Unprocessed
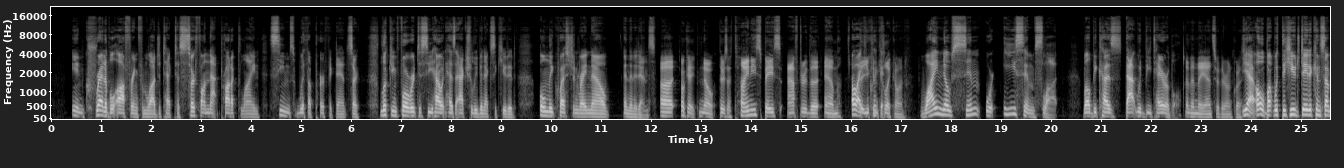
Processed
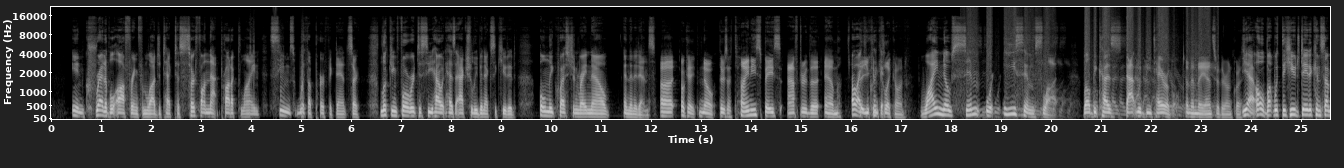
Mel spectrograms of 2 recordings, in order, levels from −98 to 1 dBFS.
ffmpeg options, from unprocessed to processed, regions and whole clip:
ffmpeg -i in.wav -filter_complex "[0:a]asettb=1/sr,asplit=3[link_01][link_02][link_03];[link_01]atrim=end=3.974[link_04];[link_02]atrim=start=3.97:end=5.13,asetpts=PTS-STARTPTS,afade=type=in:duration=0.004:curve=qsin,afade=type=out:start_time=1.156:duration=0.004:curve=qsin,highpass=frequency=180:width=0.5412,highpass=frequency=180:width=1.3066,aeval=exprs='0.0531*(abs(mod(val(0)/0.0531+3,4)-2)-1)':channel_layout=same,bandreject=frequency=5700:width=12[link_05];[link_03]atrim=start=5.126[link_06];[link_04][link_05]acrossfade=duration=0.004:curve1=hsin:curve2=qsin[link_07];[link_07][link_06]acrossfade=duration=0.004:curve1=qsin:curve2=hsin,asettb=1/sr,asplit=3[link_08][link_09][link_10];[link_08]atrim=end=18.194[link_11];[link_09]atrim=start=18.19:end=23.37,asetpts=PTS-STARTPTS,afade=type=in:duration=0.004:curve=qsin,afade=type=out:start_time=5.176:duration=0.004:curve=qsin,acrusher=bits=4:mode=log:mix=0:aa=0.000001,asplit=4[link_12][link_13][link_14][link_15];[link_13]adelay=159,afreqshift=-37,volume=-23.5dB[link_16];[link_14]adelay=318,afreqshift=-74,volume=-29dB[link_17];[link_15]adelay=477,afreqshift=-111,volume=-34.5dB[link_18];[link_12][link_16][link_17][link_18]amix=inputs=4:normalize=0,atrim=end_sample=228438[link_19];[link_10]atrim=start=23.366[link_20];[link_11][link_19]acrossfade=duration=0.004:curve1=hsin:curve2=qsin[link_21];[link_21][link_20]acrossfade=duration=0.004:curve1=qsin:curve2=hsin,equalizer=frequency=250:width=0.56:gain=11,acrossover=split=98|4200[link_22][link_23][link_24];[link_22]acompressor=threshold=-53dB:ratio=4[link_25];[link_23]acompressor=threshold=-16dB:ratio=4[link_26];[link_24]acompressor=threshold=-40dB:ratio=4[link_27];[link_25][link_26][link_27]amix=inputs=3:normalize=0,volume=-4.5dB" out.wav

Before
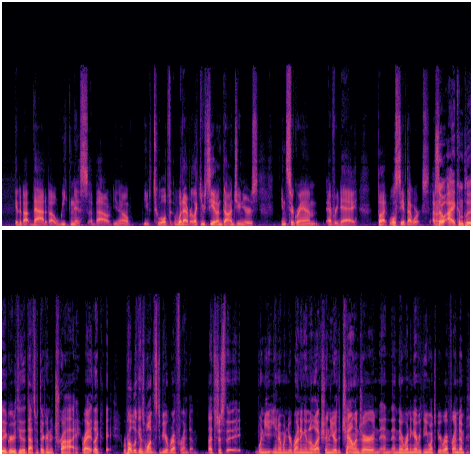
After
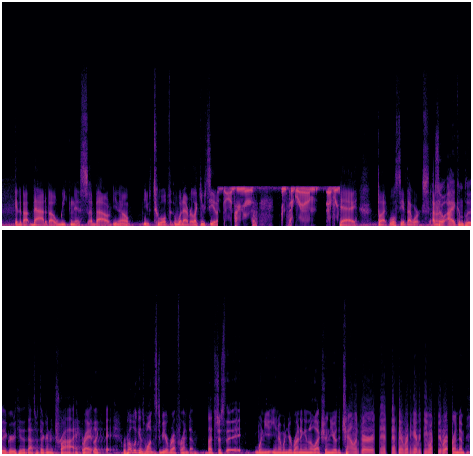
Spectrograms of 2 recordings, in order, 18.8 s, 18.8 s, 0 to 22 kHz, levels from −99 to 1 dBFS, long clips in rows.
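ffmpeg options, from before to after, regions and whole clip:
ffmpeg -i in.wav -filter_complex "[0:a]asettb=1/sr,asplit=3[link_01][link_02][link_03];[link_01]atrim=end=4.314[link_04];[link_02]atrim=start=4.31:end=6.76,asetpts=PTS-STARTPTS,afade=type=in:duration=0.004:curve=qsin,afade=type=out:start_time=2.446:duration=0.004:curve=qsin,acompressor=threshold=-34dB:ratio=6:attack=3.2:release=140:knee=1:detection=peak,lowpass=frequency=3300:width_type=q:width=0.5098,lowpass=frequency=3300:width_type=q:width=0.6013,lowpass=frequency=3300:width_type=q:width=0.9,lowpass=frequency=3300:width_type=q:width=2.563,afreqshift=-3900[link_05];[link_03]atrim=start=6.756[link_06];[link_04][link_05]acrossfade=duration=0.004:curve1=hsin:curve2=qsin[link_07];[link_07][link_06]acrossfade=duration=0.004:curve1=qsin:curve2=hsin,asettb=1/sr,asplit=3[link_08][link_09][link_10];[link_08]atrim=end=9.694[link_11];[link_09]atrim=start=9.69:end=12.32,asetpts=PTS-STARTPTS,afade=type=in:duration=0.004:curve=qsin,afade=type=out:start_time=2.626:duration=0.004:curve=qsin,highshelf=frequency=5300:gain=-7.5,asplit=2[link_12][link_13];[link_13]adelay=61,lowpass=frequency=4800:poles=1,volume=-20.5dB,asplit=2[link_14][link_15];[link_15]adelay=61,lowpass=frequency=4800:poles=1,volume=0.44,asplit=2[link_16][link_17];[link_17]adelay=61,lowpass=frequency=4800:poles=1,volume=0.44[link_18];[link_12][link_14][link_16][link_18]amix=inputs=4:normalize=0,atrim=end_sample=115983[link_19];[link_10]atrim=start=12.316[link_20];[link_11][link_19]acrossfade=duration=0.004:curve1=hsin:curve2=qsin[link_21];[link_21][link_20]acrossfade=duration=0.004:curve1=qsin:curve2=hsin,asettb=1/sr,asplit=3[link_22][link_23][link_24];[link_22]atrim=end=16.314[link_25];[link_23]atrim=start=16.31:end=18.4,asetpts=PTS-STARTPTS,afade=type=in:duration=0.004:curve=qsin,afade=type=out:start_time=2.086:duration=0.004:curve=qsin,highpass=380,aeval=exprs='sgn(val(0))*max(abs(val(0))-0.0168,0)':channel_layout=same,highshelf=frequency=9500:gain=-11[link_26];[link_24]atrim=start=18.396[link_27];[link_25][link_26]acrossfade=duration=0.004:curve1=hsin:curve2=qsin[link_28];[link_28][link_27]acrossfade=duration=0.004:curve1=qsin:curve2=hsin,bass=frequency=250:gain=14,treble=frequency=4000:gain=-15,acompressor=threshold=-38dB:ratio=6,volume=2.5dB" out.wav

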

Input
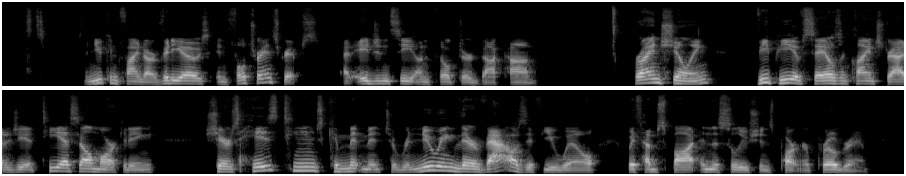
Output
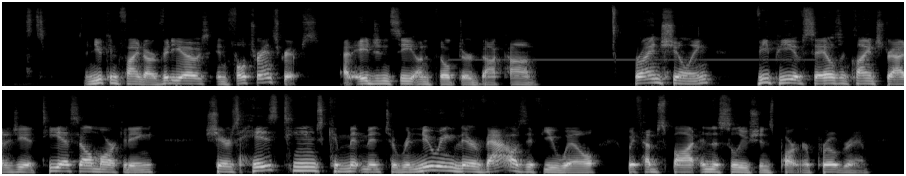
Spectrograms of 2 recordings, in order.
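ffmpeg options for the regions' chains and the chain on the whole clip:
ffmpeg -i in.wav -filter_complex "[0:a]asettb=1/sr,asplit=3[link_01][link_02][link_03];[link_01]atrim=end=1.744[link_04];[link_02]atrim=start=1.74:end=3.55,asetpts=PTS-STARTPTS,afade=type=in:duration=0.004:curve=qsin,afade=type=out:start_time=1.806:duration=0.004:curve=qsin,highpass=58,equalizer=frequency=1100:width=2:gain=15[link_05];[link_03]atrim=start=3.546[link_06];[link_04][link_05]acrossfade=duration=0.004:curve1=hsin:curve2=qsin[link_07];[link_07][link_06]acrossfade=duration=0.004:curve1=qsin:curve2=hsin,asettb=1/sr,asplit=3[link_08][link_09][link_10];[link_08]atrim=end=4.464[link_11];[link_09]atrim=start=4.46:end=8.22,asetpts=PTS-STARTPTS,afade=type=in:duration=0.004:curve=qsin,afade=type=out:start_time=3.756:duration=0.004:curve=qsin,acompressor=threshold=-25dB:ratio=2.5:attack=3.2:release=140:knee=1:detection=peak,aeval=exprs='val(0)+0.00224*sin(2*PI*1300*n/s)':channel_layout=same[link_12];[link_10]atrim=start=8.216[link_13];[link_11][link_12]acrossfade=duration=0.004:curve1=hsin:curve2=qsin[link_14];[link_14][link_13]acrossfade=duration=0.004:curve1=qsin:curve2=hsin,equalizer=frequency=450:width=1.9:gain=12.5,alimiter=limit=-10dB:level=0:latency=1:release=334,lowshelf=frequency=140:width_type=q:width=1.5:gain=13" out.wav

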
